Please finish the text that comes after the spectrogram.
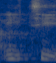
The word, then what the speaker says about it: E.T.: По-английски это E.T., и она его произносит на английский манер. Да, E.T.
